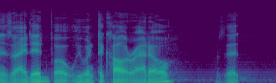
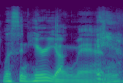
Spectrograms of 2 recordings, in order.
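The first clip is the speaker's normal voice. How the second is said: put-on, scolding yell; 4 dB louder than usual. Retelling what they say when yelling at him: imitating own yelling. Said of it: "whenever I yell, yell at him".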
